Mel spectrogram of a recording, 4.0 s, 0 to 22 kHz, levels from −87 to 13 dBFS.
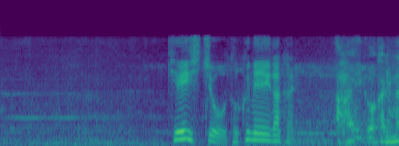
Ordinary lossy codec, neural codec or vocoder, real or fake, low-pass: none; codec, 16 kHz, 2 kbps, FunCodec, trained on Chinese and English, 25 frames a second; fake; none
